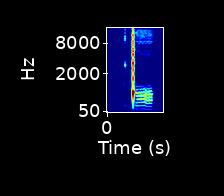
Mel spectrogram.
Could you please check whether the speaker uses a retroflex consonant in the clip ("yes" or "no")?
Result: no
